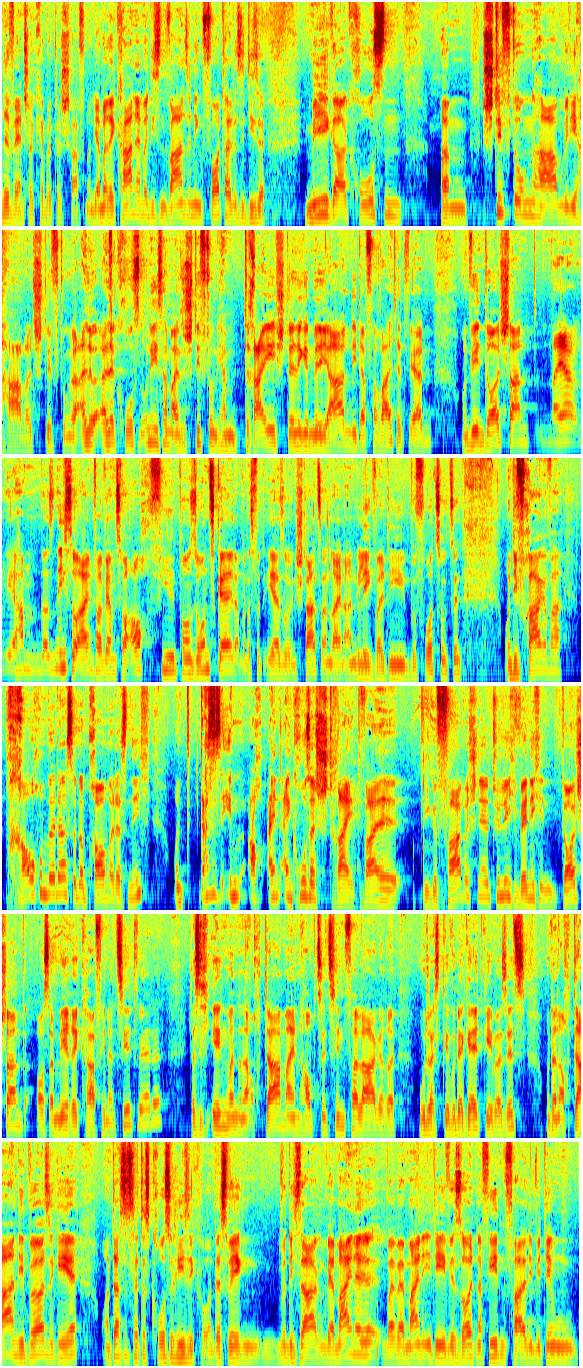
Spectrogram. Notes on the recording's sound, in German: Diese Sonderfolge wurde live vor Publikum auf dem WELT Transformationsgipfel aufgezeichnet.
